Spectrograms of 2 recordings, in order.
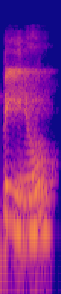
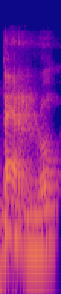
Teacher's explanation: we have different phonemes for the tap ere and the trill r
